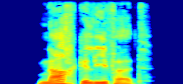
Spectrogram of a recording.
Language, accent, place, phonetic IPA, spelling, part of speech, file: German, Germany, Berlin, [ˈnaːxɡəˌliːfɐt], nachgeliefert, verb, De-nachgeliefert.ogg
- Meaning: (verb) past participle of nachliefern; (adjective) resupplied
